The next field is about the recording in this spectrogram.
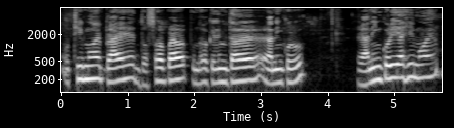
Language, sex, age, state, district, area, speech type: Assamese, male, 18-30, Assam, Golaghat, urban, spontaneous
